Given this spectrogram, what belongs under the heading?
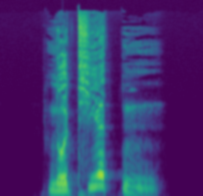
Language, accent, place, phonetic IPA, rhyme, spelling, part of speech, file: German, Germany, Berlin, [noˈtiːɐ̯tn̩], -iːɐ̯tn̩, notierten, adjective / verb, De-notierten.ogg
- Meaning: inflection of notiert: 1. strong genitive masculine/neuter singular 2. weak/mixed genitive/dative all-gender singular 3. strong/weak/mixed accusative masculine singular 4. strong dative plural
